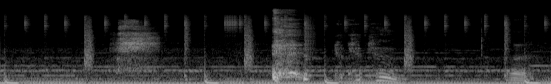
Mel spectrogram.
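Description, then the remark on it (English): Someone lets out a string of harsh, raspy coughs and throat-clearing bursts over several seconds after smoking a blunt, with a steady low rhythmic beat playing underneath. “that blunt cough.”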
